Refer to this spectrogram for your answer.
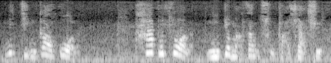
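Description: High-voiced woman lecturing parents. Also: normal speed, slight background noise, poor audio. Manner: lively, repeats phrases for emphasis; frequent small laughs. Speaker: parenting speaker. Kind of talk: lecture to an audience.

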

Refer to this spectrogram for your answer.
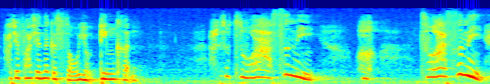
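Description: A woman preaching a sermon, telling a story with fervor and often pausing on a short filler word between phrases. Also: fairly high pitch, breathy edge. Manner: fervent, voice rising to loud impassioned cries when quoting prayers. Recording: muffled, with long hall reverb.

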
